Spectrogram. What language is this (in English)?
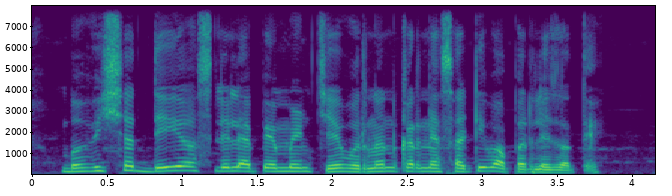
Marathi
